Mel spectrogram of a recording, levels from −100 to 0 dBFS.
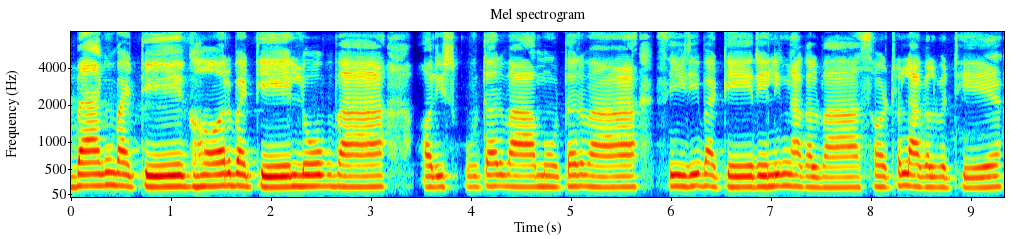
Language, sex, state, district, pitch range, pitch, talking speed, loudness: Bhojpuri, female, Uttar Pradesh, Deoria, 190-205 Hz, 195 Hz, 115 wpm, -15 LUFS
